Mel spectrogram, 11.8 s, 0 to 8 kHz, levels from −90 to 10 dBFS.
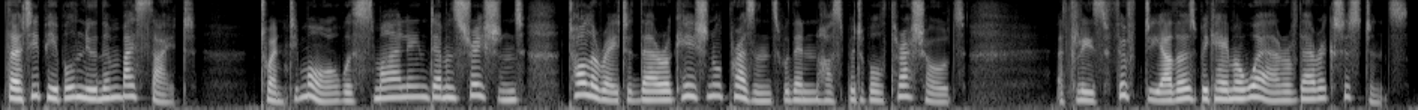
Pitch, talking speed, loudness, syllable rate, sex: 215 Hz, 135 wpm, -21 LUFS, 5.6 syllables/s, female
